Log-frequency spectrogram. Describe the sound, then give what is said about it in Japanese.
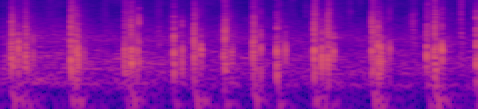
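Running footsteps, many quick, light taps in a steady, brisk rhythm, fairly quiet throughout. “そんなに走って大丈夫なのか？ 私は走るの好きだよ。”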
